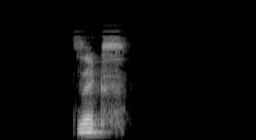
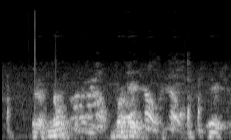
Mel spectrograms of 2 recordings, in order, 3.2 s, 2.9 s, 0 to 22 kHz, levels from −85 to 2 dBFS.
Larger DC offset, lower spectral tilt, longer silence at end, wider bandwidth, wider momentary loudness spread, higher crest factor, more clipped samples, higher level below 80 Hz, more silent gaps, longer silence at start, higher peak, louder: neither; second, -2 dB/octave vs -10 dB/octave; first, 1.65 s vs 0 s; first, 9.4 kHz vs 6.6 kHz; first, 18 LU vs 9 LU; first, 24 dB vs 16 dB; neither; second, -78 dBFS vs -46 dBFS; neither; first, 0.95 s vs 0.1 s; second, -6 dBFS vs -2 dBFS; second, -24 LUFS vs -18 LUFS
